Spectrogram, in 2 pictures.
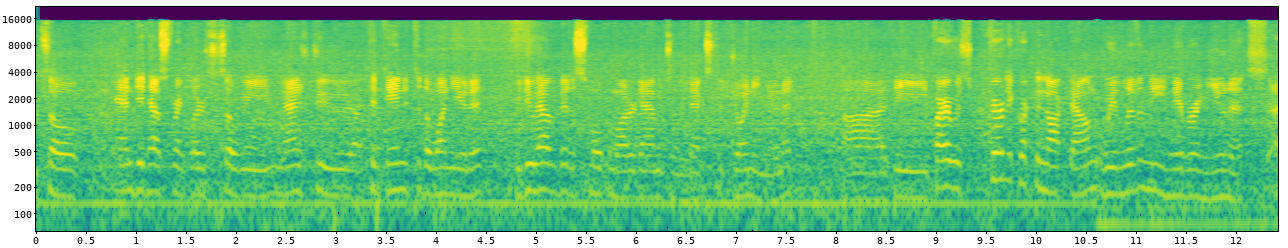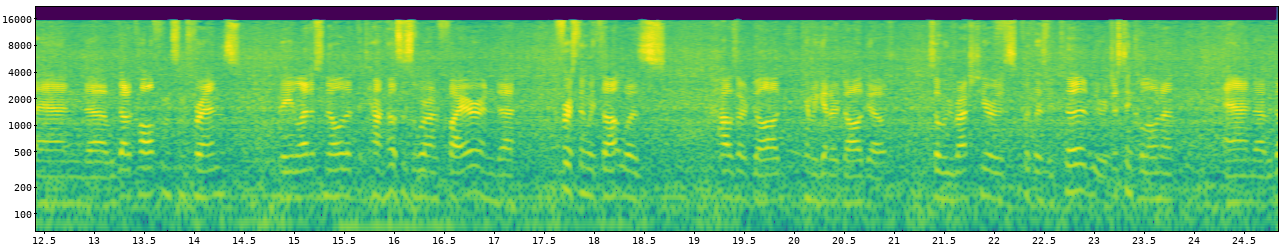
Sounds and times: Speech: 0:00.0 - 0:24.8.

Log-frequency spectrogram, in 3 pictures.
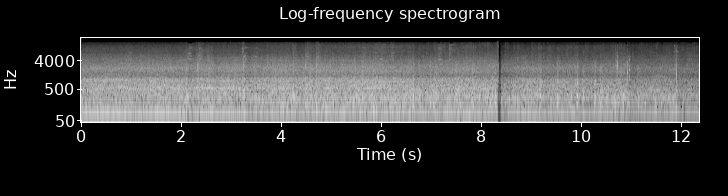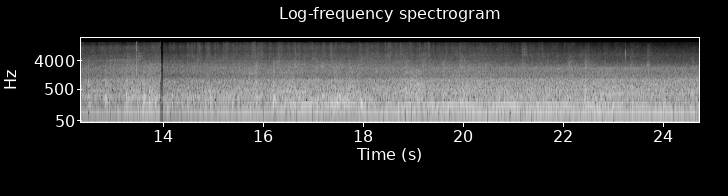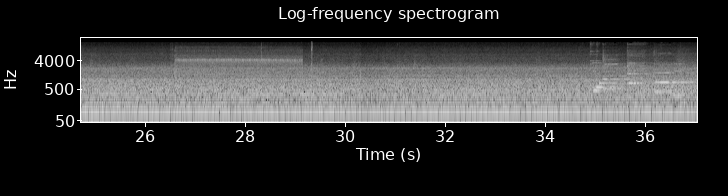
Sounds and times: Railroad car, train wagon: 0:00.0 - 0:37.0
Subway, metro, underground: 0:00.0 - 0:37.0
Train: 0:00.0 - 0:37.0.

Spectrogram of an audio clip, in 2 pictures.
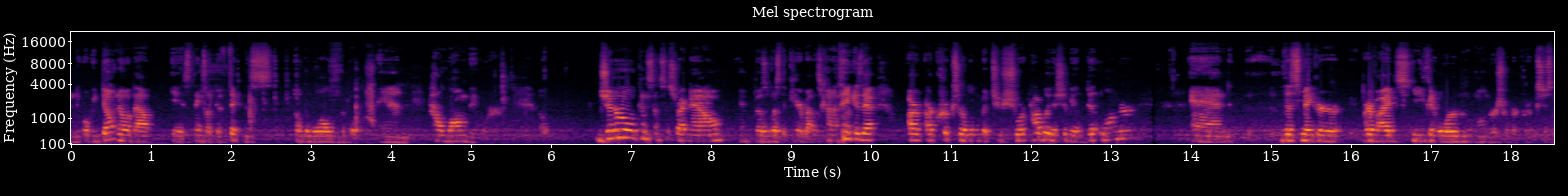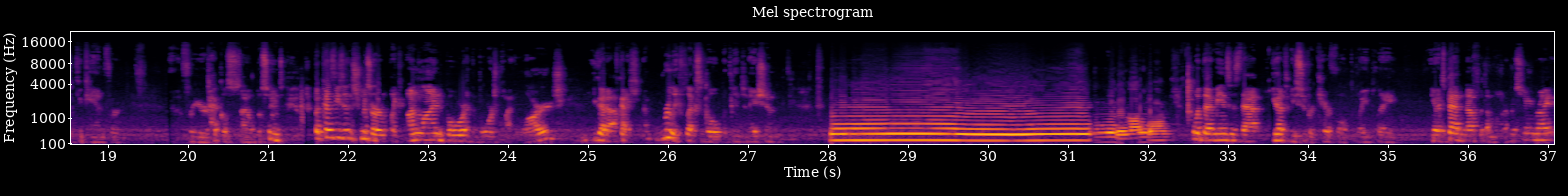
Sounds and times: Speech: 0:00.0 - 0:06.0, 0:06.6 - 0:28.1, 0:31.2 - 0:37.0
Inside, small room: 0:00.0 - 0:37.0
Wind instrument, woodwind instrument: 0:28.0 - 0:32.3.

